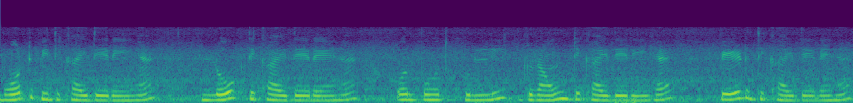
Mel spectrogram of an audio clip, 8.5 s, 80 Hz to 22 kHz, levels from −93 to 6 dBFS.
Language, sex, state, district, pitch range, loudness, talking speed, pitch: Hindi, female, Punjab, Pathankot, 185-230 Hz, -16 LUFS, 170 wpm, 205 Hz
